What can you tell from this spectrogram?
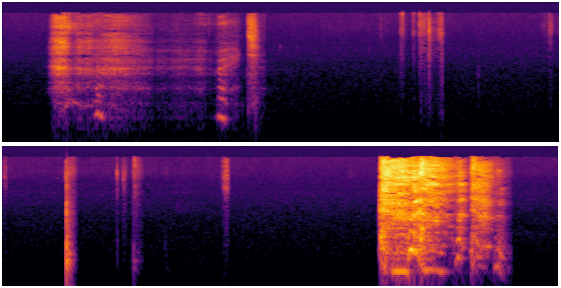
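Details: Hard, forceful coughing fit during an afternoon: a few scattered coughs and throat sounds in a quiet room, then a forceful burst of coughing.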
